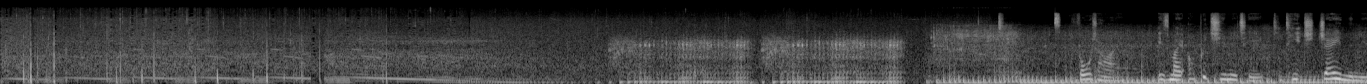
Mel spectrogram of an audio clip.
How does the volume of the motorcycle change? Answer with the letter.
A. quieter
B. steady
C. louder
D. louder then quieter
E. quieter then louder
C.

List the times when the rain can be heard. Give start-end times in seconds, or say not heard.
0.0-13.6.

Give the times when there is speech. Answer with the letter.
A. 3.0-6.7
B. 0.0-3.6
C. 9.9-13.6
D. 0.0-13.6
C.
